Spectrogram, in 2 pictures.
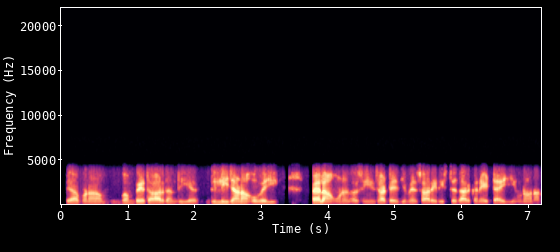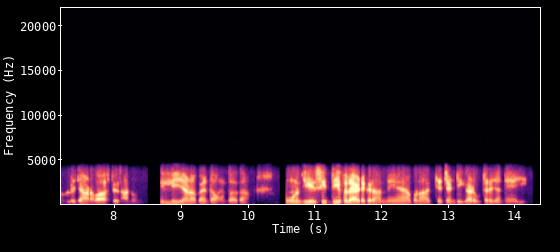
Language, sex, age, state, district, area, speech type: Punjabi, male, 18-30, Punjab, Mohali, urban, conversation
